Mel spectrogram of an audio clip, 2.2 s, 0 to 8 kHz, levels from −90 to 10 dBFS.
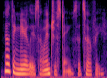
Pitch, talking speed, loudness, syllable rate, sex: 185 Hz, 165 wpm, -18 LUFS, 6.1 syllables/s, female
